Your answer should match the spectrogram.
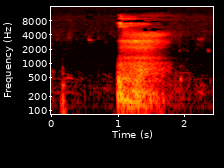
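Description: A man sighing into a close microphone: one breathy exhale about a second in that fades away.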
